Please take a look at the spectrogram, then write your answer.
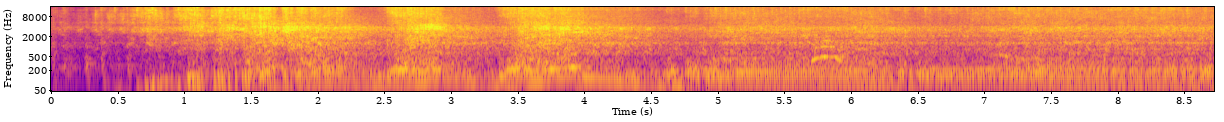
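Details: Meyers Manx buggy on 1961 VW Beetle chassis, 1600 engine, started with starting spray in the carburetor: fires within a second, quick blips rise and fall cleanly, then steady even idle; normal start and rev.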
